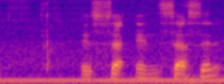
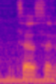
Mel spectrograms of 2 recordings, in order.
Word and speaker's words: incessant: Incessant is next. Incessant is an adjective. Second syllable is accented.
